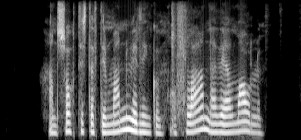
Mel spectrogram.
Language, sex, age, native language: Icelandic, female, 50-59, Icelandic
